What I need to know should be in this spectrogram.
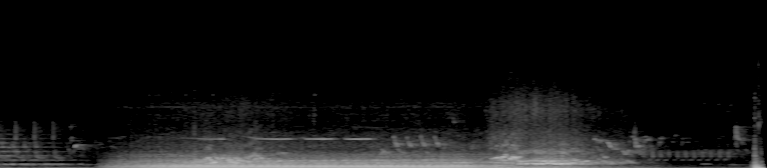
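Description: A truck engine roars as the truck drives by, then fades.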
